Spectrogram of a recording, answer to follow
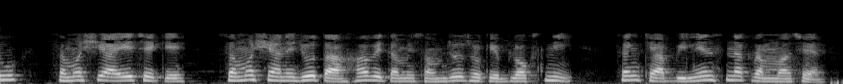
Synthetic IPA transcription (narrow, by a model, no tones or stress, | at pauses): ũ | səməʃjaet͡ʃʰeke | səməʃjaned͡ʒot̪aɦəʋet̪əmesəmd͡ʒʱot͡ʃʰokeblɔksni | səŋkʰjabiljənsnakɾəmːãt͡ʃʰe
